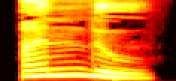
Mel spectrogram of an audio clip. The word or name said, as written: ಅಂದು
